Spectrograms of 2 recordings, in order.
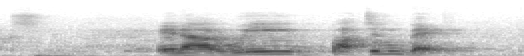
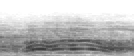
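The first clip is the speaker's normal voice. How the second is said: high, loud mock "Oh, ho, ho"; hammed-up hooting cry; 7 semitones higher, 4 dB louder than usual. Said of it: "you cry".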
